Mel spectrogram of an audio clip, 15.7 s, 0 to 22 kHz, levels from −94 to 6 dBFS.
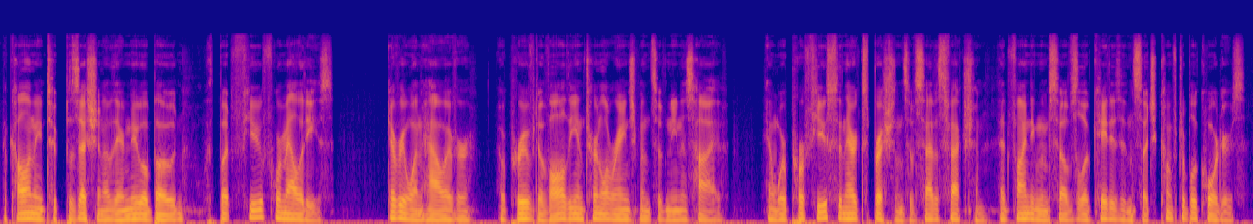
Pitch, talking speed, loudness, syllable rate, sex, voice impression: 90 Hz, 150 wpm, -18 LUFS, 5.7 syllables/s, male, masculine, middle-aged, thick, tensed, slightly dark, clear, cool, sincere, calm, mature, friendly, reassuring, wild, kind, modest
